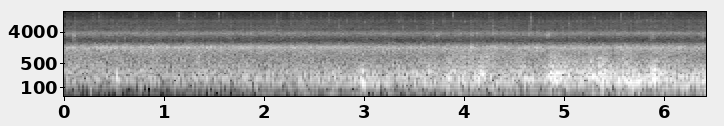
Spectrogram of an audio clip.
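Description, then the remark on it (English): Steady rain hisses and patters while low, rumbling thunder rolls underneath, swelling a little louder toward the end as the thunder gets closer, during a thunderstorm just after 6 on the morning of the 4th of July, with no lightning seen yet. No voices, just the storm. “I think the thunder's getting closer. And it's raining.”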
